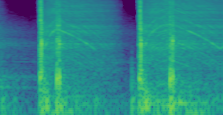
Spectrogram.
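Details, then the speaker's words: Starter motor from a flood-damaged Aston Martin DBX with a rebuilt, previously seized engine, bench-tested before fitting. Two sharp clacks, each followed by a quick, free high whir. Normal starter motor operation. "It's working. Yes. Start motor's good."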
